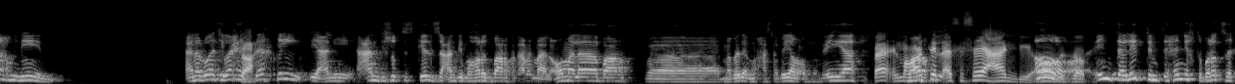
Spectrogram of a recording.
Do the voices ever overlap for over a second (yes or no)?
no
